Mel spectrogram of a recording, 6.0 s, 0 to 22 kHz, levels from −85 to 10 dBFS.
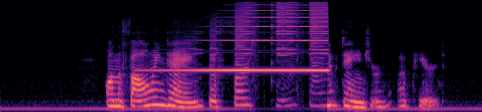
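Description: From 1.67 to 4.13 s a 1.7 kHz tone swells over the speech: loudspeaker feedback squeal, the microphone picking up and re-amplifying its loudspeaker.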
